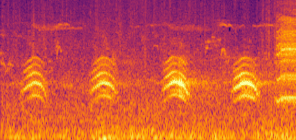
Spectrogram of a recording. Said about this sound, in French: On entend les mouettes, là, effectivement. Dans Paris, vous avez deux oiseaux de la famille des laridés, qui sont la mouette rieuse et le goéland argenté.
